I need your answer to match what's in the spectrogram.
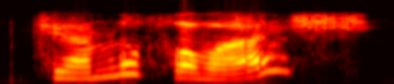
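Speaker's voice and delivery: Tu aimes le fromage said with a clear rise at the end; rising question. Shown as a demonstration. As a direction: lift the voice on fromage. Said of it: "You can use intonation".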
